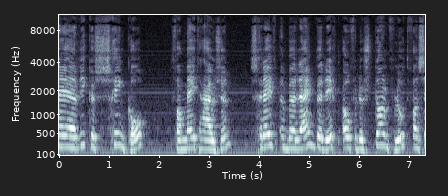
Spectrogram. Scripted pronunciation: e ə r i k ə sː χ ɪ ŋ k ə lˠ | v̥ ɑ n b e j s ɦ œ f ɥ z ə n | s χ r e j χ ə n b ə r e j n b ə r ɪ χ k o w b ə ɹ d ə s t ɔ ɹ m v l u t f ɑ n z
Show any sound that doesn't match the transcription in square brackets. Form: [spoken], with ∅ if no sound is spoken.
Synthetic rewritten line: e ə r i k ə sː χ ɪ ŋ k ə lˠ | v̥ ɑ n [m] e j [t] ɦ œ [∅] ɥ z ə n | s χ r e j [f] ə n b ə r [ɛ] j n b ə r ɪ χ [t] o w [v] ə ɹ d ə s t ɔ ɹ m v l u t f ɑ n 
